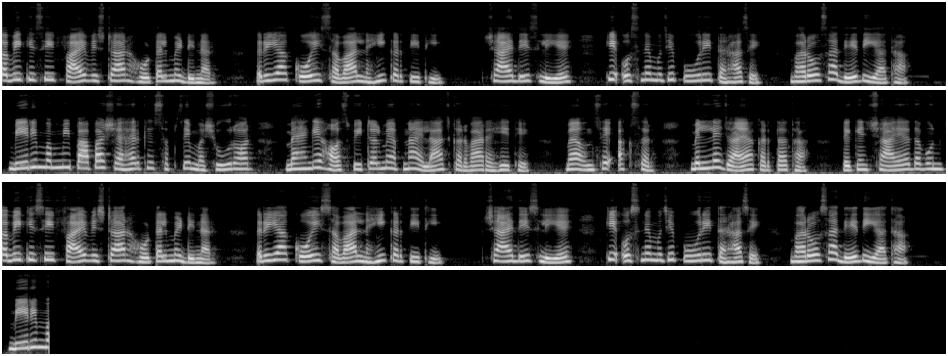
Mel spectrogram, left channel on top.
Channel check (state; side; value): drops out; right; at 10.0 s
